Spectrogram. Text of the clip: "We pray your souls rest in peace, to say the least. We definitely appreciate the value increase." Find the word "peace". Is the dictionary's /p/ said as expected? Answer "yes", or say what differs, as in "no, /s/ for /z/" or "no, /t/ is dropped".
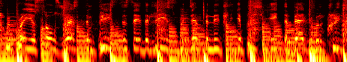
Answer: yes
